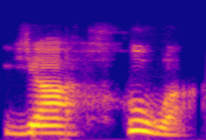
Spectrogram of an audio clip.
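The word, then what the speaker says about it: Yahweh: for the god of Israel whose name is pronounced yahwa okay so I had unpacked all this I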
